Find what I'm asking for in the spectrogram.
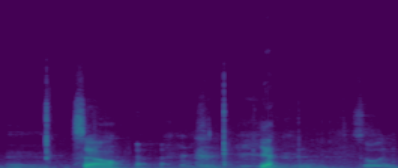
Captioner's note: audience laughing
